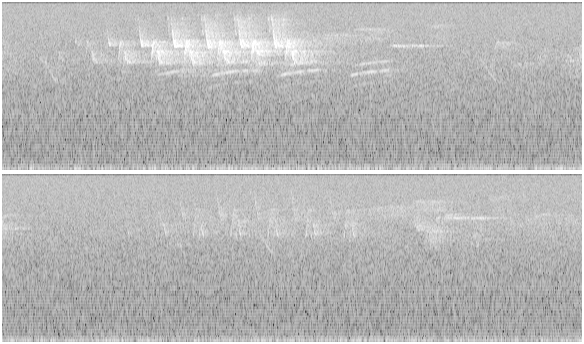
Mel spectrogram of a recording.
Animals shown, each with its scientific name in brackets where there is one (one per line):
Ovenbird (Seiurus aurocapilla)
Black-throated Green Warbler (Setophaga virens)
Eastern Wood-Pewee (Contopus virens)
Red-breasted Nuthatch (Sitta canadensis)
